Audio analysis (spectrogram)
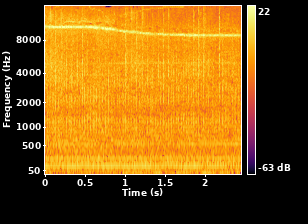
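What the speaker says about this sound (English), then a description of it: "This engine is loud, but I love the sound of it." A Mack Ultraliner truck engine in American Truck Simulator drones loud and steady, a deep constant rumble with a faint high whine above it and no breaks.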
